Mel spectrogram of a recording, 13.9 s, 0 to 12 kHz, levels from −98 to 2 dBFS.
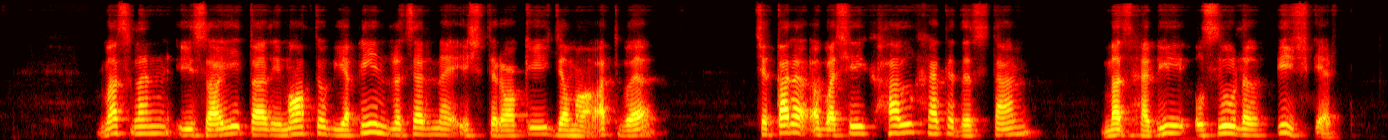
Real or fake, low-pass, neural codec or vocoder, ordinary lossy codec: fake; 10.8 kHz; codec, 32 kHz, 1.9 kbps, SNAC; Opus, 32 kbps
